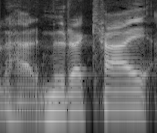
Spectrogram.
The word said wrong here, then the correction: Muraki: Atsuko, heter det så? Heter hon så? – Muraki. – Muraki. Muraki Atsuko.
